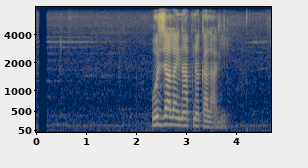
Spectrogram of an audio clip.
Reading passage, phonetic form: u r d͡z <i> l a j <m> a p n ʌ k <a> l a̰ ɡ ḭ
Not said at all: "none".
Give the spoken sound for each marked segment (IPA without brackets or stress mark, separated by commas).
a, n, a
